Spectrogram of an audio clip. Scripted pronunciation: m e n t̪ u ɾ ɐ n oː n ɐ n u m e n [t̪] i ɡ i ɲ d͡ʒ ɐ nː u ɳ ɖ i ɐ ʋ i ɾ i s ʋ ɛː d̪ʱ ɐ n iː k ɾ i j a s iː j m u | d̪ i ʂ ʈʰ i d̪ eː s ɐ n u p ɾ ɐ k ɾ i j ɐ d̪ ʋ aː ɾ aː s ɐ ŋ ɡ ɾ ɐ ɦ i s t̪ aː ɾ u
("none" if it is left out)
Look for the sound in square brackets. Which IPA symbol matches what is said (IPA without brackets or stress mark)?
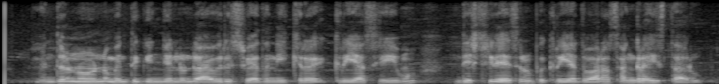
t̪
